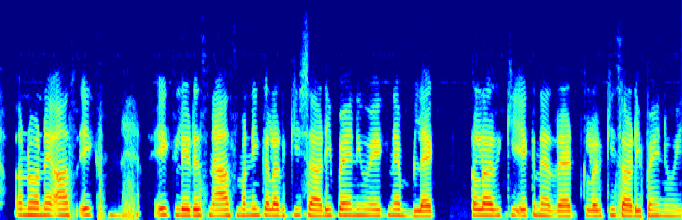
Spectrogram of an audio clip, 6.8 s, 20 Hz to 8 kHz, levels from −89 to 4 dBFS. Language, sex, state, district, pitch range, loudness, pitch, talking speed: Hindi, female, Rajasthan, Churu, 205-220 Hz, -15 LUFS, 215 Hz, 210 wpm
